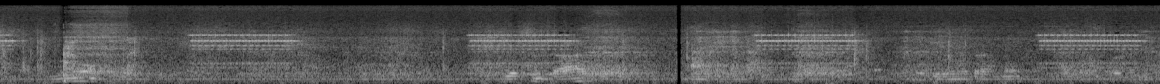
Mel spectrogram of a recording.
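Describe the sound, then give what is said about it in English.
A telephone rings in repeated bursts, a trilling electronic ring roughly every three seconds, loud over a steady background hum. “can you answer the phone?”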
